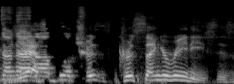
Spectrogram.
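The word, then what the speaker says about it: Chris Tsangarides: Chris Sangarides is how you pronounce it.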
